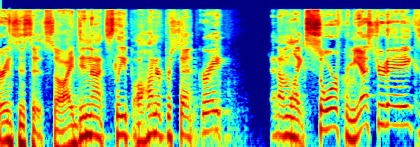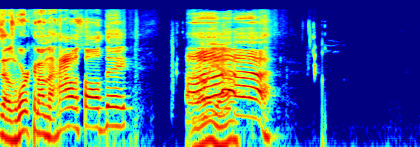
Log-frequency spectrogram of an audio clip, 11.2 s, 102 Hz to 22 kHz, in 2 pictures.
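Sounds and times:
speech: 0.0 - 7.4, 8.1 - 9.3
person yawning during a big stretch: 8.1 - 9.4
soft mouth clicks: 9.6 - 10.2.

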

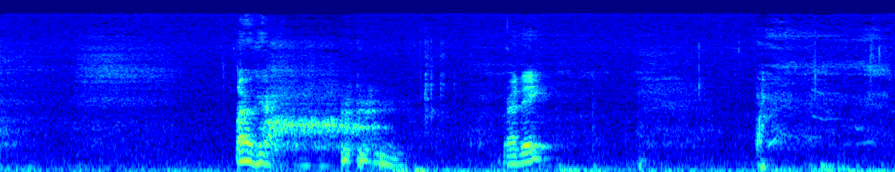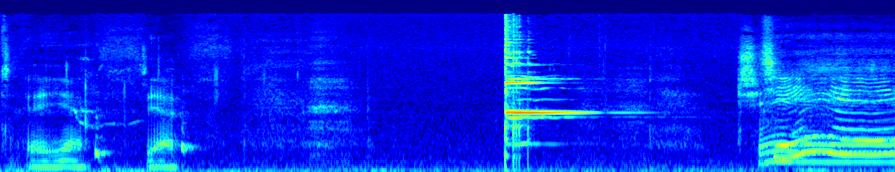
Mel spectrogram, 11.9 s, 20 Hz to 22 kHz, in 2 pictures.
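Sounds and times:
speech: 1.6 - 2.8, 3.4 - 3.8, 6.2 - 7.4, 11.0 - 11.9
glasses clinking in a toast: 9.3 - 10.3.

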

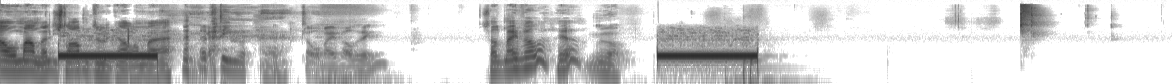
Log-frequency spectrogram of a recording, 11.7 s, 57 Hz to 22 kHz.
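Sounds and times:
speech: 0.0 - 4.0, 4.8 - 6.3
outgoing phone call ringing tone: 0.6 - 1.6, 6.6 - 7.6
laughter: 1.5 - 2.9.

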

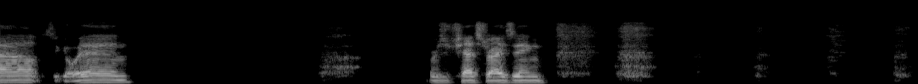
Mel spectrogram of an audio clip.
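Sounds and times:
speech: 0.0 - 1.4, 4.3 - 6.5
person demonstrating chest breathing: 3.2 - 3.7, 5.6 - 9.1.

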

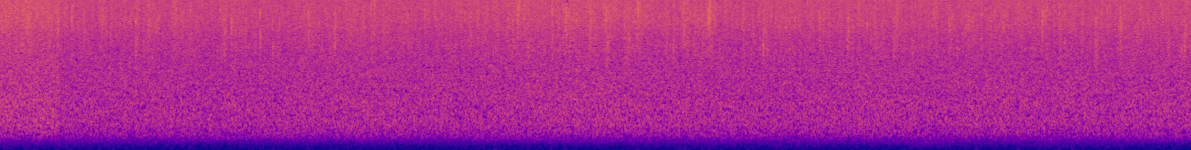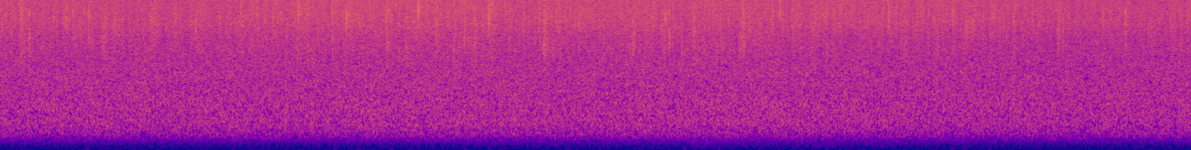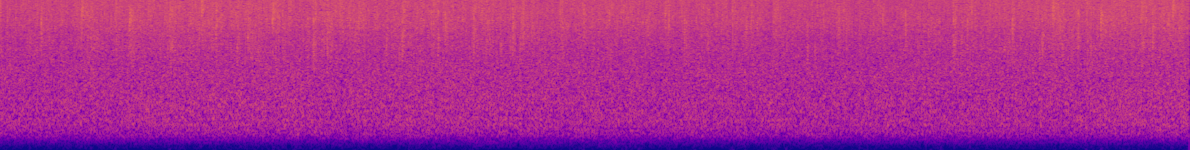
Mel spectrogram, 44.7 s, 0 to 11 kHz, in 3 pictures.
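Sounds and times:
steady spring rain: 0.0 - 44.6.

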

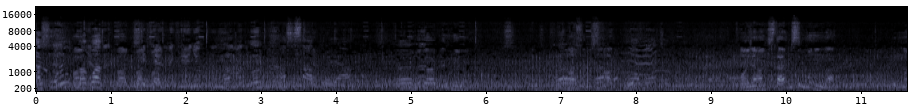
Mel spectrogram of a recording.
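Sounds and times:
speech: 0.0 - 8.6, 9.4 - 10.9
helicopter rotor and engine droning overhead: 0.0 - 11.6.

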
